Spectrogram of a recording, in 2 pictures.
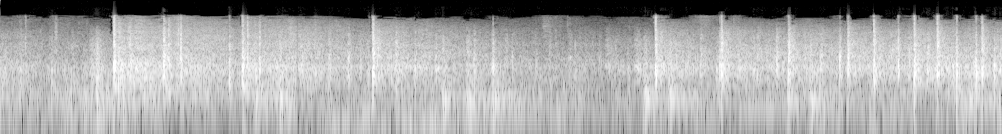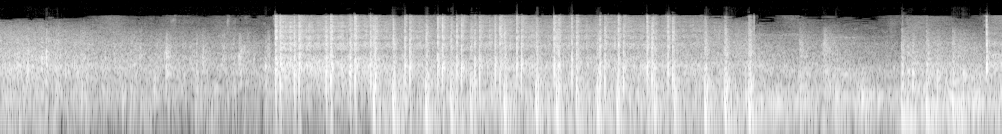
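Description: Gunfire from rifles: many irregular shots and short bursts, thickening past the middle into about three seconds of nearly continuous automatic fire.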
